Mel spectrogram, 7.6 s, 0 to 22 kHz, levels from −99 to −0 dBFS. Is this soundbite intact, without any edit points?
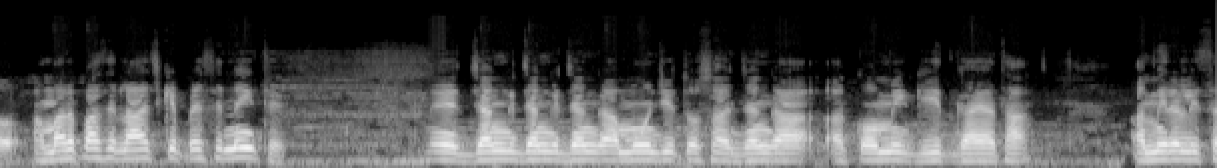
no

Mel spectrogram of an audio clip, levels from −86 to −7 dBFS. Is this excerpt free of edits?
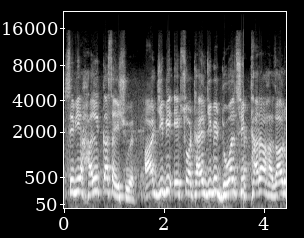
no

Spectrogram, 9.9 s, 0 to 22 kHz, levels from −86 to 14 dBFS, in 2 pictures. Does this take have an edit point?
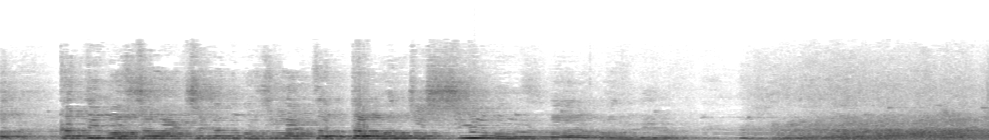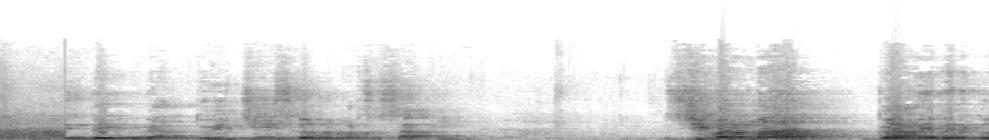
yes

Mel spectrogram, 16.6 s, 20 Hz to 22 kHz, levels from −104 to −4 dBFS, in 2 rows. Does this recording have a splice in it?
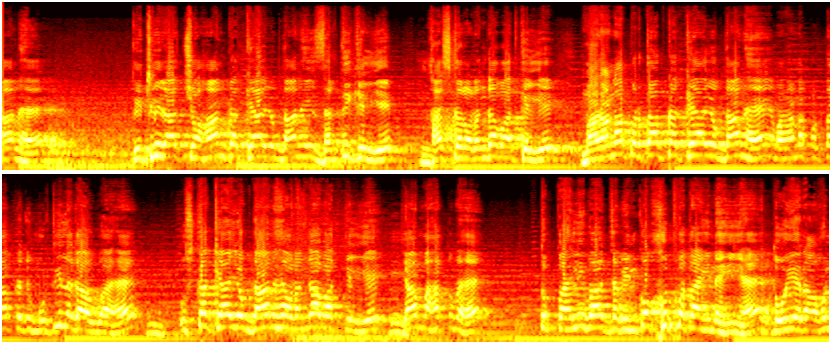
no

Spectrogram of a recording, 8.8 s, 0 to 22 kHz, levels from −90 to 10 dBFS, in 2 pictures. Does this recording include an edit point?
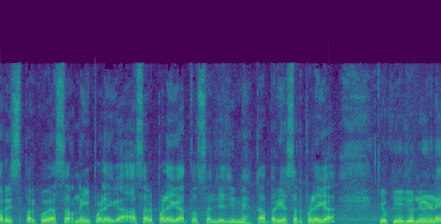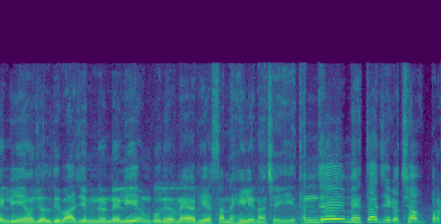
yes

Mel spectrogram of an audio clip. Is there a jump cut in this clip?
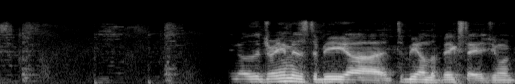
yes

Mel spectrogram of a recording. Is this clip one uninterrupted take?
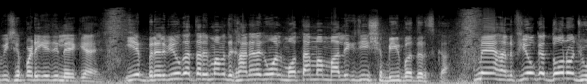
no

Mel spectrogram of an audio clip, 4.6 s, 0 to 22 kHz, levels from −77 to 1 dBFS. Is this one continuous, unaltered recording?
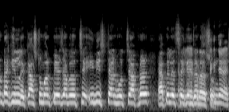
yes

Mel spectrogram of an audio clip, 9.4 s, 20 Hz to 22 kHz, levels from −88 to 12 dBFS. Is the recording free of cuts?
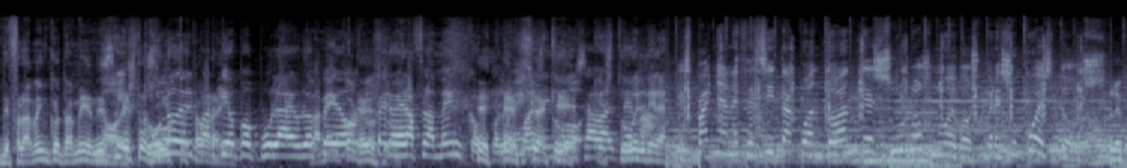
yes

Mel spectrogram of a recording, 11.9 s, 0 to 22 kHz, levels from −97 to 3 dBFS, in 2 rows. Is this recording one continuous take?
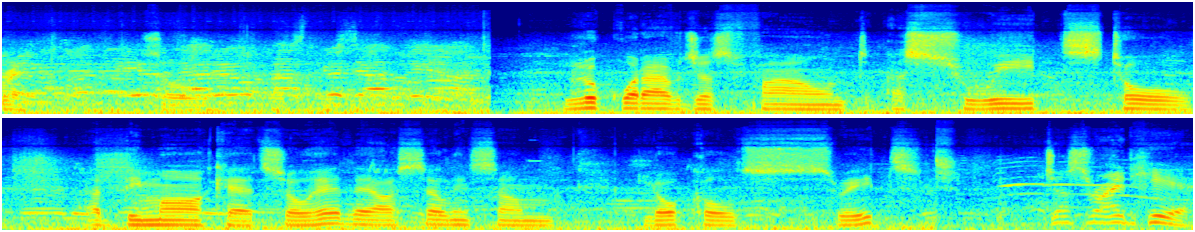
no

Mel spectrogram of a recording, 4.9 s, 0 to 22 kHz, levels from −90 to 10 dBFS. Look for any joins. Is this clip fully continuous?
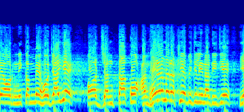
yes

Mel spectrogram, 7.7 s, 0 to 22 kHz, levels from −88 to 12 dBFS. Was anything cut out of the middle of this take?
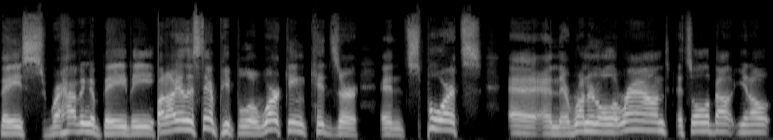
yes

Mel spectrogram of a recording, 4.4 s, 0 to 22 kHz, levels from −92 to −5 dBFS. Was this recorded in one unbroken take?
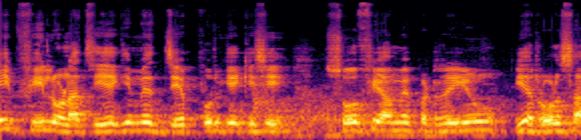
yes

